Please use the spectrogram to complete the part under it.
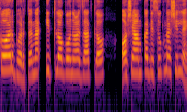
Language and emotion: Goan Konkani, disgusted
